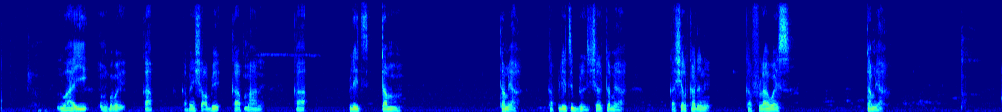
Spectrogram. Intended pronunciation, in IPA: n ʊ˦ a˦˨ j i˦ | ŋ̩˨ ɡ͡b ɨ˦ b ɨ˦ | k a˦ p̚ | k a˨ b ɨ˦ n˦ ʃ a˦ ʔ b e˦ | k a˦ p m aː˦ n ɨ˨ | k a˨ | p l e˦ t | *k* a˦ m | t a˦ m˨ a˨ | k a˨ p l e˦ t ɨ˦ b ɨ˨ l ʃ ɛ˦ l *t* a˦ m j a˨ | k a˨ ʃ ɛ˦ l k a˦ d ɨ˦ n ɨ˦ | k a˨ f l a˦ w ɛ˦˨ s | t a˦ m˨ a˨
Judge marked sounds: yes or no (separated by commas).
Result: no, yes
